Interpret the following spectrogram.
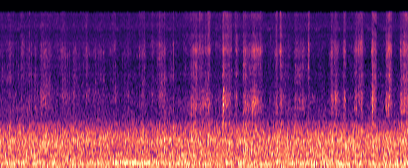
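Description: Brown paper napkin rustling and crinkling as greasy fingers are wiped, with a quick run of crisp crackles near the end, over a steady low background hum.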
